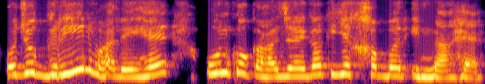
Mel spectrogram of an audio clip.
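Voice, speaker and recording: A woman's voice: high-pitched, lively intonation, mellow, highs cut off. A woman teaching an online Arabic grammar lesson, quizzing a student and explaining patiently.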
